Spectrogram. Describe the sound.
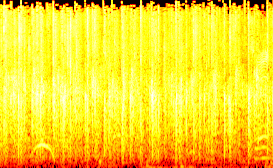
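Audience applause greets a comedian as he walks on stage, a steady, dense wash of clapping that holds at an even loudness from start to finish.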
